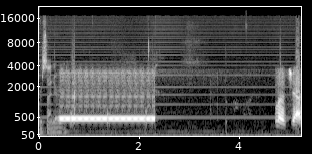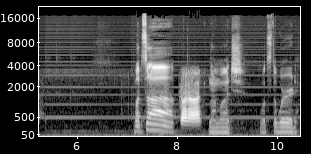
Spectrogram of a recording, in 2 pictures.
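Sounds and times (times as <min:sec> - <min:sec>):
speech: 0:00.0 - 0:00.7, 0:07.1 - 0:10.4
telephone dial tone: 0:00.4 - 0:02.4.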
